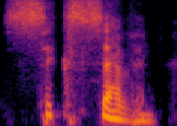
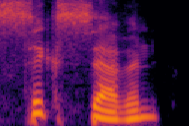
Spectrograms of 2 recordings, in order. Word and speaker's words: 6 7: the internet trend with the numbers 6 7. It is the internet trend for kids to say these numbers, and the dictionary defines it as, quote, pronounced as 6 7, never 67, and has a vast lore.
